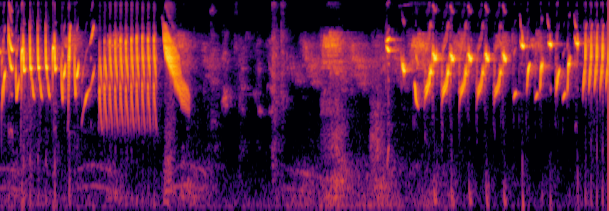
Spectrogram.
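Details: A European goldfinch gives a rapid buzzy trill and rattling phrase, a short quiet spell with soft nasal notes, then more high, tinkling twitters and trills.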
